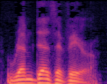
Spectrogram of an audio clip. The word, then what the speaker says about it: remdesivir: I will go back and spell remdesivir. It is spelled R-E-M-D-E-S-I-V-I-R, remdesivir, an antiviral drug that had been developed for Ebola.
